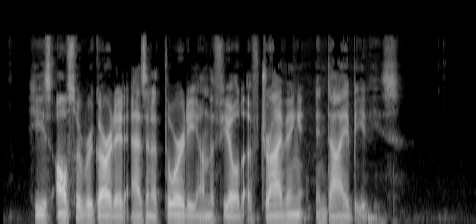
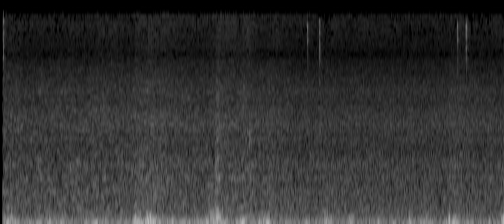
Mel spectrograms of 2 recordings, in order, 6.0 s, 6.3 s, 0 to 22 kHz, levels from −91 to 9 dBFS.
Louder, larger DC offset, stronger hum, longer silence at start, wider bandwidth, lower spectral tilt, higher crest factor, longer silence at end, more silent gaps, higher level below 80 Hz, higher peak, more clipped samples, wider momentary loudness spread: first, -21 LUFS vs -40 LUFS; neither; neither; first, 0.4 s vs 0.05 s; second, 11.5 kHz vs 16.5 kHz; second, -4.5 dB/octave vs -6 dB/octave; about the same, 22 dB vs 20 dB; first, 1 s vs 0 s; neither; second, -44 dBFS vs -38 dBFS; first, 0 dBFS vs -16 dBFS; neither; about the same, 13 LU vs 13 LU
